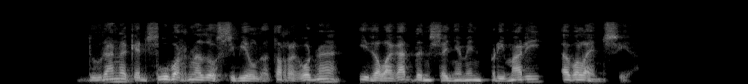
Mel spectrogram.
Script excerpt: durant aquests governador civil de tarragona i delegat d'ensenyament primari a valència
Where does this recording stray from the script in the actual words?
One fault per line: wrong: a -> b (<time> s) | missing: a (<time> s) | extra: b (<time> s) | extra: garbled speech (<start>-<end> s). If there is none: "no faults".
no faults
